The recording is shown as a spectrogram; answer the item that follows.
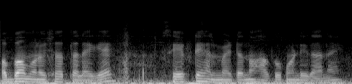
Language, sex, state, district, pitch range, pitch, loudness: Kannada, male, Karnataka, Bangalore, 105-120 Hz, 110 Hz, -22 LUFS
